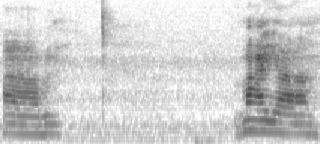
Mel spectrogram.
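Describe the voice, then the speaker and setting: Slow low-voiced woman in her fifties. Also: fairly even intonation, echoey room, lo-fi sound. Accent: Philadelphia. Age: 50s. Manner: slow, savoring, chatty with food sounds. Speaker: food vlogger. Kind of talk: casual eating chat.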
